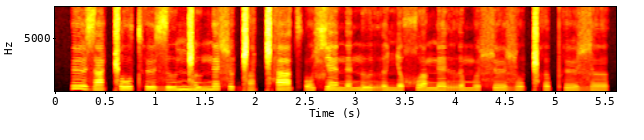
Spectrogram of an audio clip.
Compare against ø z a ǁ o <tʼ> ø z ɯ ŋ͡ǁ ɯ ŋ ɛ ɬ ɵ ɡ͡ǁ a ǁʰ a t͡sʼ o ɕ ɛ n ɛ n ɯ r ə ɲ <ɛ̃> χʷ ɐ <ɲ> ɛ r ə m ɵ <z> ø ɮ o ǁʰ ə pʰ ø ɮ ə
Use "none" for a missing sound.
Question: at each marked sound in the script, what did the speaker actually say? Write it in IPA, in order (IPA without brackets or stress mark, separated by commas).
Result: tʰ, ɛ, ŋ, ɬ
